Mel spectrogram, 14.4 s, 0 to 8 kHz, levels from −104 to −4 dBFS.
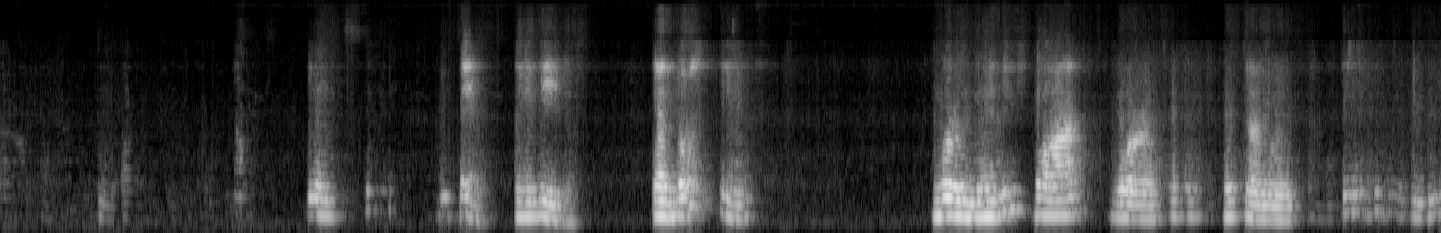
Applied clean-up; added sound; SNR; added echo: neural mask model DeepFilterNet 3.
